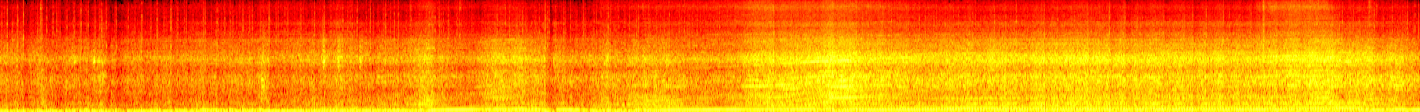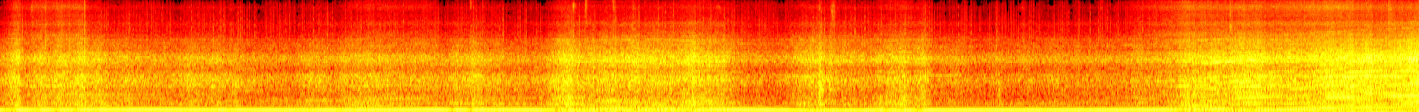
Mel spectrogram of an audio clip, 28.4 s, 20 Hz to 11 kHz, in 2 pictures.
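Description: Mazda MX-5's four-cylinder engine heard from inside the cabin at track speed, with tyre and wind noise. The revs climb twice in the first eight seconds, drop about 13 and 20 seconds in as the driver shifts and brakes, and climb again near the end.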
